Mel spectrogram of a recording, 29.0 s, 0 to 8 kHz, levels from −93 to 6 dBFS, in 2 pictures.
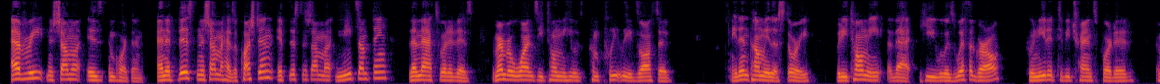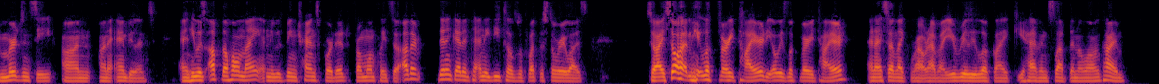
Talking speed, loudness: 235 wpm, -28 LUFS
